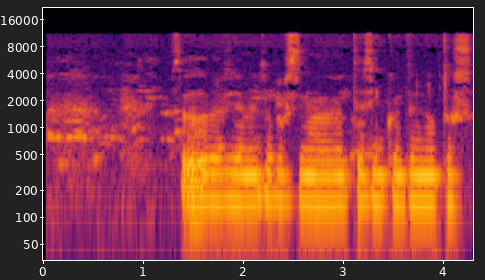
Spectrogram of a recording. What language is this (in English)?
Spanish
